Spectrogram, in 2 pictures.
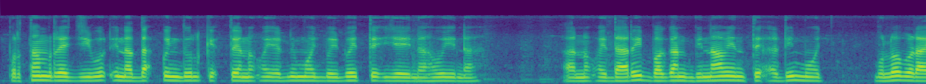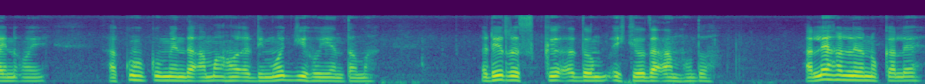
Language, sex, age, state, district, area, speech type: Santali, male, 18-30, Jharkhand, Pakur, rural, spontaneous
